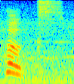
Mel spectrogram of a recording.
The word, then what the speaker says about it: hook: How do you pronounce hooks? Hooks. Use the short sound like look and book and good.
